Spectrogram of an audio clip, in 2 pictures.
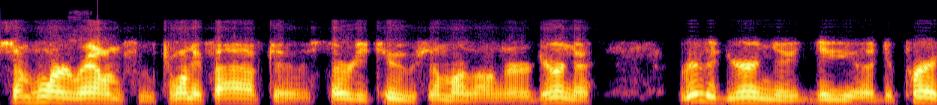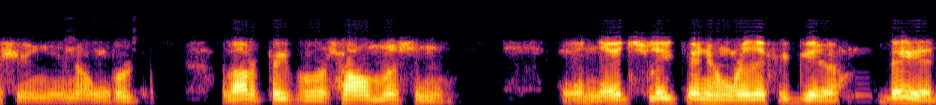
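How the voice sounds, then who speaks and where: A man with an Appalachian accent speaks at a moderate pace, his fairly high pitch rising and falling in an ordinary way. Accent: Southern Appalachian US. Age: 80s+. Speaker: old-time banjo player. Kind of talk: interview. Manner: halting.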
